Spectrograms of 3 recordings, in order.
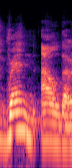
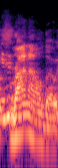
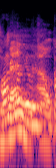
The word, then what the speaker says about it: Renaldo: Yeah, but it's spelled with an E, so it's Renaldo, not Ranaldo. It's Renaldo.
